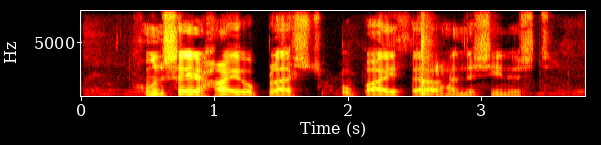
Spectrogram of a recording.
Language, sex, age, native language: Icelandic, male, 14, Icelandic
